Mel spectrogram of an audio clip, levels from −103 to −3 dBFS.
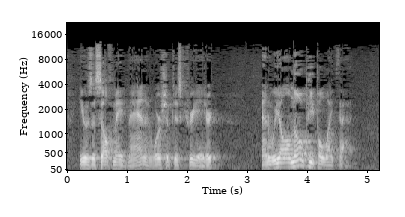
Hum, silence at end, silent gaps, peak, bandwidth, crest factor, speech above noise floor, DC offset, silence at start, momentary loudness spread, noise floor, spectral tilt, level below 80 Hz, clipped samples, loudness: none; 0.45 s; none; -4 dBFS; 13 kHz; 18 dB; 30 dB; under 0.1%; 0 s; 10 LU; -51 dBFS; -4 dB/octave; -52 dBFS; under 0.1%; -21 LUFS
